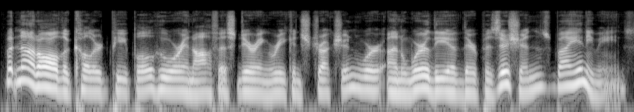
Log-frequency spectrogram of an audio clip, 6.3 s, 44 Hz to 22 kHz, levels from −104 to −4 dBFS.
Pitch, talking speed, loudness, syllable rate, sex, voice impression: 150 Hz, 190 wpm, -18 LUFS, 5.8 syllables/s, male, masculine, adult-like, tensed, powerful, clear, slightly fluent, slightly nasal, friendly, unique, lively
